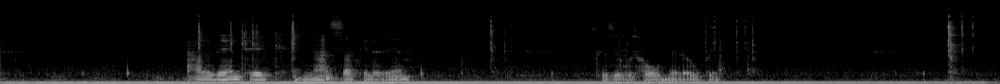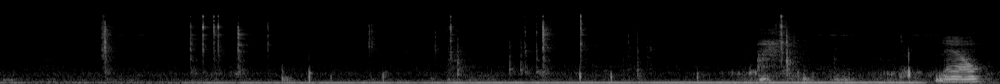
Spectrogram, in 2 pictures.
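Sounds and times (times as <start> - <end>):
steady low hum: 0.0 - 20.0
metallic clicks of hand tools: 1.9 - 3.2, 4.9 - 5.2, 7.0 - 7.6, 9.4 - 9.9, 11.0 - 13.8, 14.4 - 16.6, 17.7 - 18.3.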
